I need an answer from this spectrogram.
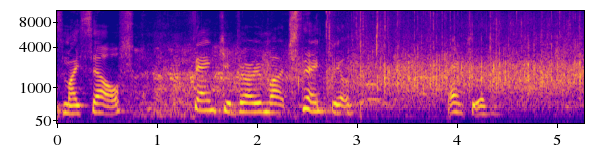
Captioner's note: Laughter; 笑聲; Applause; 掌聲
